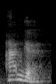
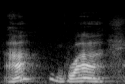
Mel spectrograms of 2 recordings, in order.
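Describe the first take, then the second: First: The word has no w sound after g. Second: The word has a w sound after g. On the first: The speaker calls it wrong. "se eu não pronunciasse aquele U" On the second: The speaker calls it right. "a gente fala o quê? Água"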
